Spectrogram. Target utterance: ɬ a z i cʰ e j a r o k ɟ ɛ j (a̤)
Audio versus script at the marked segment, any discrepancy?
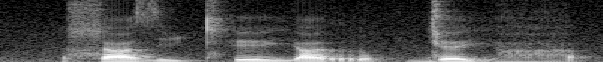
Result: no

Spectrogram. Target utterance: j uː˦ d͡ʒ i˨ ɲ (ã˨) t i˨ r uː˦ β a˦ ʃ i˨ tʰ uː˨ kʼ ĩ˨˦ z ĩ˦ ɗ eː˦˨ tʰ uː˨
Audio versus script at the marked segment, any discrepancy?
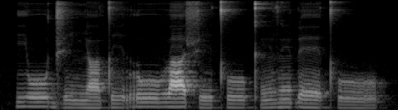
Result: no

